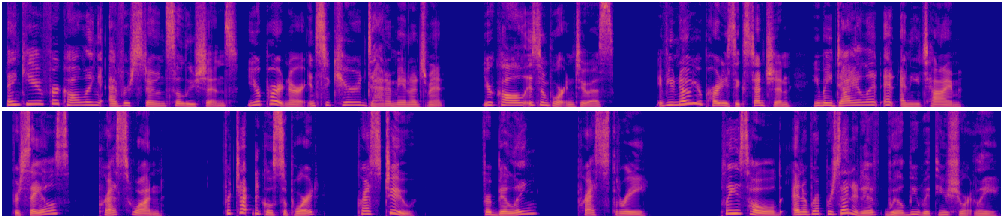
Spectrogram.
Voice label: Telephone, Phone Queue Prompt; Everstone Solutions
